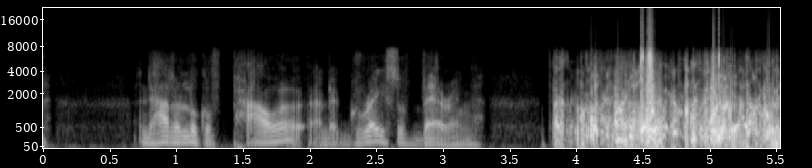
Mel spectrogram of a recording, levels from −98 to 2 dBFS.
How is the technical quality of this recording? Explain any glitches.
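The recording has two short loud pops, and the final stretch turns into garbled noise, so the technical quality is poor.

Loud pops: At 1.58 to 1.60 s and 2.94 to 2.96 s, sharp single pops cut through the speech, which carries on beneath them. The second, at about 10 dB above the signal, is louder than the first at about 5 dB. Each is likely a brief voltage spike from a switch, a connector or static that the following circuitry shaped into a click.

Codec payload misread: From 3.82 s to the end, the speech turns to warbling, garbled noise that barely follows it. The call uses AMR wideband at 12.65 kbit/s, with only light codec damage before this point. The receiver is reading octet-aligned AMR frames as if they were bandwidth-efficient ones, so every field is taken from the wrong bit position.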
